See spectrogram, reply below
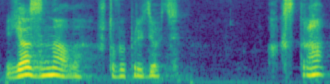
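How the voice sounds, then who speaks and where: An actress playing a resolute, impassioned upper-class young wife in a theatrical radio play, with deliberate, emotive diction. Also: female voice, mid-range voice, fairly even intonation, gravelly, slightly rough. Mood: wry, bitter. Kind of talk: theatrical Russian radio drama acting.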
